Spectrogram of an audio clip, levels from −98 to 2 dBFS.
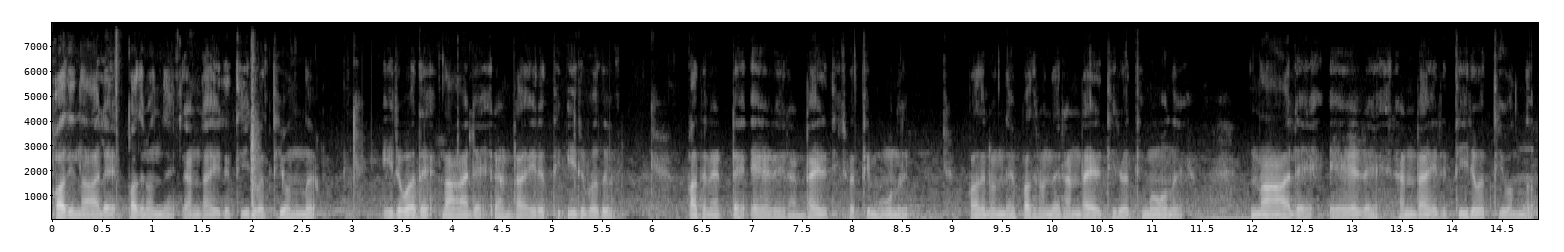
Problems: none marked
